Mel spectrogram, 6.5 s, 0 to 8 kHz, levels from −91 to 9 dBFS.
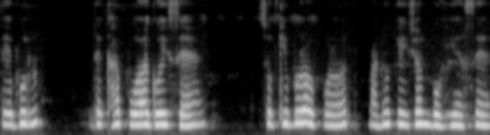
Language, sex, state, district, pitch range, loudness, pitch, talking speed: Assamese, female, Assam, Sonitpur, 235-260 Hz, -14 LUFS, 245 Hz, 90 wpm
